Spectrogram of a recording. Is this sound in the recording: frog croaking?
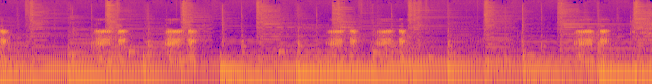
yes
